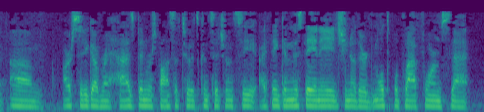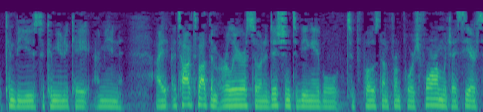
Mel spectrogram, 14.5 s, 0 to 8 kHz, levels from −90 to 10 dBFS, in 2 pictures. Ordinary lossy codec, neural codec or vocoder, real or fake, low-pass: MP3, 24 kbps; none; real; 7.2 kHz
